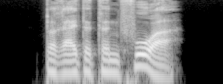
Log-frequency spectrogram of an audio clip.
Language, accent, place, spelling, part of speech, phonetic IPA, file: German, Germany, Berlin, bereiteten vor, verb, [bəˌʁaɪ̯tətn̩ ˈfoːɐ̯], De-bereiteten vor.ogg
- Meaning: inflection of vorbereiten: 1. first/third-person plural preterite 2. first/third-person plural subjunctive II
